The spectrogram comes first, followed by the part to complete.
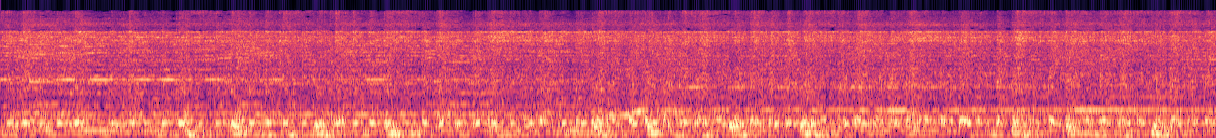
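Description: Indian street brass band playing: trumpets and a large brass horn over a steady, driving drum beat, with a long held horn note coming in about halfway through.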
